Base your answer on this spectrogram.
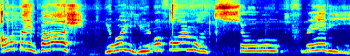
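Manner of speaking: high, squeaky, tiny cricket-like creature voice. Narrating a scene, voice a creature speaking from behind the listeners in a high-pitched voice. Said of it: "You hear a high pitched voice behind you that says".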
